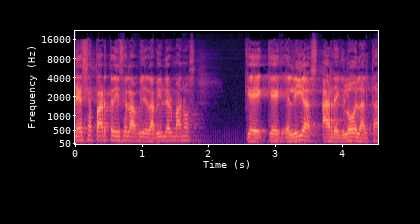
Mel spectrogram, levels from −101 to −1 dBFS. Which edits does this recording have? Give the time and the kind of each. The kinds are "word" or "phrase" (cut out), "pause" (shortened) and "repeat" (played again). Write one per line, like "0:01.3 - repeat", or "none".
none

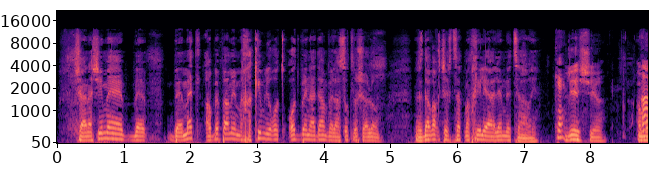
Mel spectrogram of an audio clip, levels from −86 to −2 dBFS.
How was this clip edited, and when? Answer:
none

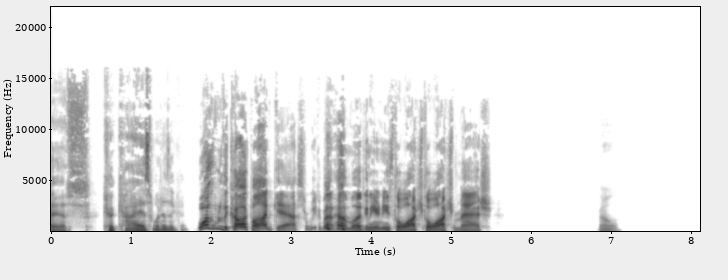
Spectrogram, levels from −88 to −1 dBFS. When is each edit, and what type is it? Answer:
0:02.4 - word
0:03.3 - word
0:03.9 - word
0:04.7 - repeat

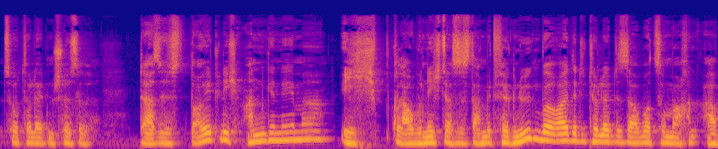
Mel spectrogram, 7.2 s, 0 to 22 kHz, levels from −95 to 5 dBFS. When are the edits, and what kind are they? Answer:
0:01.0 - pause
0:03.3 - pause

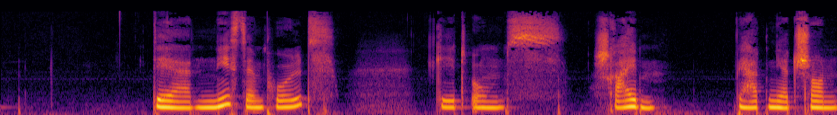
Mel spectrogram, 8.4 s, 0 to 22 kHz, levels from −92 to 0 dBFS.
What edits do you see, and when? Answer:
none

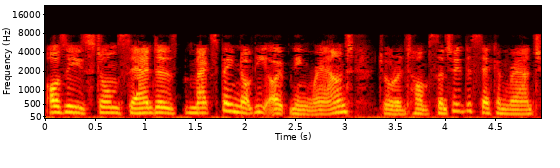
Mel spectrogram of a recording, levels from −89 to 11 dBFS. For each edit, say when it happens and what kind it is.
0:01.3 - word
0:01.7 - phrase
0:02.1 - phrase
0:04.0 - word

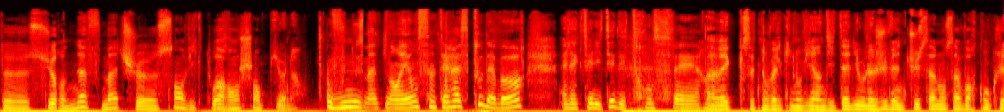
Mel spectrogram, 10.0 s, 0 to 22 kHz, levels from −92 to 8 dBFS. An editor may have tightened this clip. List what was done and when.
0:03.6 - phrase
0:04.7 - word
0:07.4 - word

